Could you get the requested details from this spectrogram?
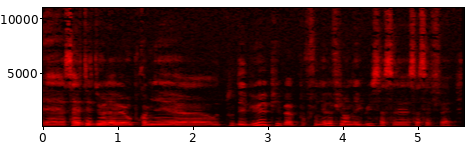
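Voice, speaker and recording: Audible room echo colors a man's dark, mellow tone at a medium pitch with ordinary pitch variation. He talks at a fairly slow pace with hardly any pauses. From Belgium. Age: 30s. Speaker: podcaster. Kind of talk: casual monologue. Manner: halting.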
